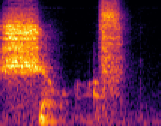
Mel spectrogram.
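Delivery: hushed, snide whispered mutter under the breath. Standing next to her as he leaves the room, muttering under breath. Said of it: "I mutter under my breath".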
